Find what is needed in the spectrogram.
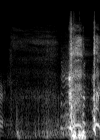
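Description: A man coughing into his hand: a loud cough about a second and a half in, followed by a shorter one.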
